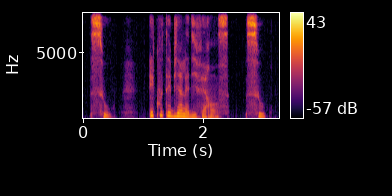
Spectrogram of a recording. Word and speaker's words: sous: Sous S o u s. Sous sous. Attention Alex, la prononciation est importante. Le premier mot sûr comme tu le deuxième mot sous comme vous.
